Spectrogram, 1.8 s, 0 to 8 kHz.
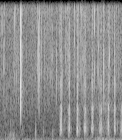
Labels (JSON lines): {"label": "biophony, knock croak", "recorder": "SoundTrap 300"}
